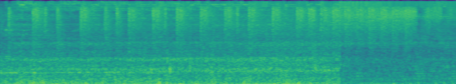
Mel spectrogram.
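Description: Motorized tricycles rumble along a road near Taal in Batangas, a steady close engine drone with passing traffic noise that drops slightly near the end; no talking.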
